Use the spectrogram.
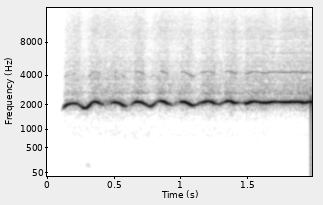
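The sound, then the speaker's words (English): A man whistles one long, sustained high note with a gentle wavering pulse. It is loud and clear, with no voices. “He whistled again.”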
